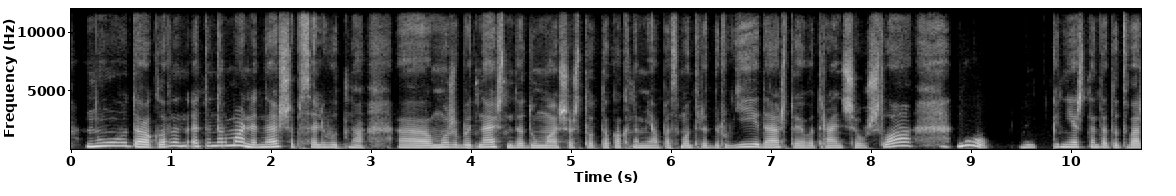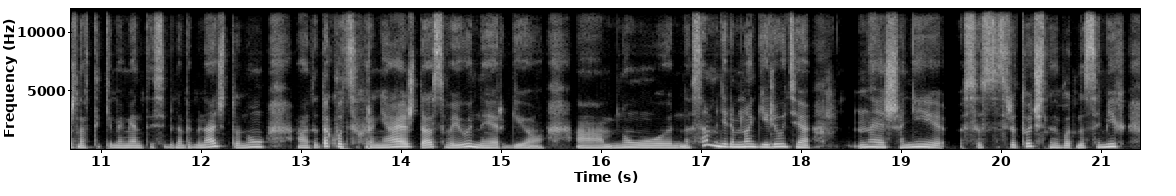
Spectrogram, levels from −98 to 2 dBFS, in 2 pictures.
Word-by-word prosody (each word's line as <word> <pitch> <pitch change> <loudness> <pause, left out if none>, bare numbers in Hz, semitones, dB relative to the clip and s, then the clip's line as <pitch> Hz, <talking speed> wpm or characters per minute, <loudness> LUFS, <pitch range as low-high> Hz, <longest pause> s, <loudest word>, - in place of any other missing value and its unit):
Ну 285 +4 +5
да, 220 -5 +6
главное- 275 +9 0
это 280 0 -1
нормально, 300 -6 +5
знаешь, 210 +3 +4
абсолютно. 190 -3 -2 0.3
Э, 175 -2 +2
может 190 +1 +1
быть, 180 +1 -2
знаешь, 205 +2 +4
иногда 175 -1 -1
думаешь: 165 -1 +1
"А - - -3
что-то, 175 +1 -4
как 170 0 -6
на 170 - -1
меня 160 -1 -2
посмотрят 165 0 -4
другие, 185 +7 -1
да, 185 -1 +2
что 175 - -5
я 155 - -2
вот 155 0 -7
раньше 165 0 -1
ушла?" 230 - +1 0.4
Ну, 260 - +3 0.3
м, 185 0 -4
конечно, 200 -1 +1
да, 180 -2 -1
тут 175 +1 -5
важно 175 -1 +1
в - - -14
такие 200 0 -11
моменты 170 +1 -5
себе 185 -1 -7
напоминать, 185 +8 -1
что, 220 -12 -8
ну, 205 +5 -1 0.3
а, 160 -1 -5
ты 175 +2 -9
так 250 +3 -1
вот 230 -2 +1
сохраняешь, 205 +4 0
да, 190 -1 +1
свою 185 +2 +1
энергию. 150 - -2 0.3
А, 75 -2 -5
ну, 170 - -2
на 160 +1 -4
самом 335 - +1
деле, 225 -3 +5
многие 205 -1 +4
люди, 215 -5 +1 0.5
знаешь, 195 -1 +2
они 190 0 +2 0.2
со 175 - -3
сосредоточены 190 0 -1
вот 165 0 -6
на 170 - -3
самих, 215 +7 +3
185 Hz, 170 wpm, -23 LUFS, 170-215 Hz, 0.5 s, да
